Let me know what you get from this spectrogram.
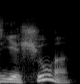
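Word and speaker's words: ישוע: que se llamara así la verdadera forma de del letrear y pronunciar el nombre hebreo de Jesús es yeshua no yahua eh uno de los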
